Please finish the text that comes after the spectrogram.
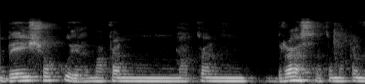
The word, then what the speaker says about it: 米食: Nihonjin no ini dibacanya beishoku ya, makan beras atau makan padi ya, makan nasi.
